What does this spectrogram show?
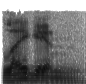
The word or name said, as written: leggin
